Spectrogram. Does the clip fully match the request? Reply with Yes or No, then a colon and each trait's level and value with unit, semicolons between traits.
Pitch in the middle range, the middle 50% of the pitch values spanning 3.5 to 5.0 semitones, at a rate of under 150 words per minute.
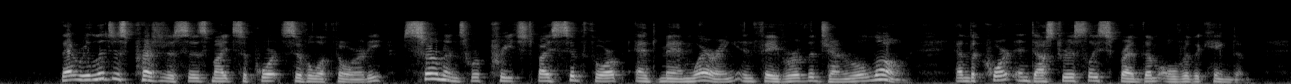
Yes: medium, 150 Hz; average, 3.8 semitones; slow, 135 wpm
